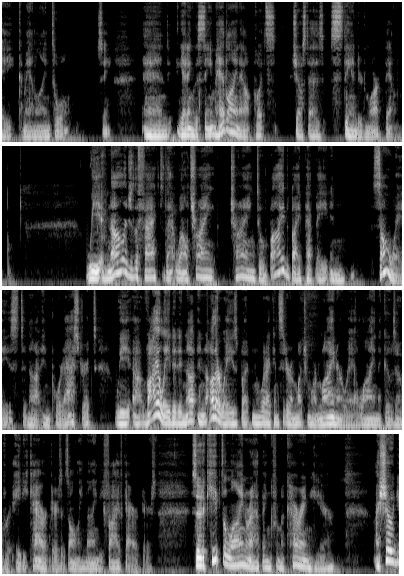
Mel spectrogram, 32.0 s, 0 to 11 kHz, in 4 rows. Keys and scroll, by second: 10.3 ctrl+super+Left.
